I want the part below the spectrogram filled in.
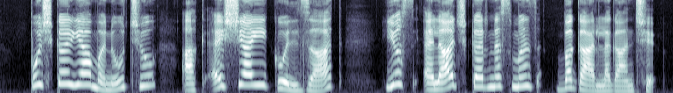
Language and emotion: Kashmiri, neutral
